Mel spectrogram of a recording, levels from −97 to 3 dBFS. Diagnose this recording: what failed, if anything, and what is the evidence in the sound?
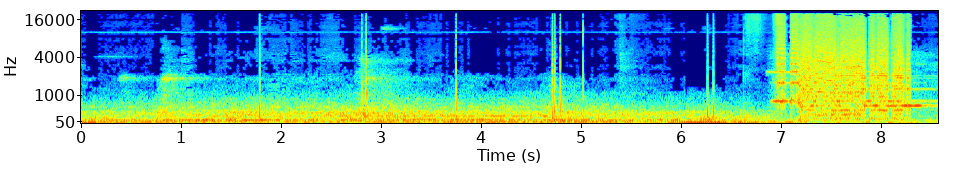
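Integer overflow in a fixed-point gain or sample-format conversion stage: peaks past full scale wrap to the opposite sign instead of being limited, giving violent cracks at 1.78 s, 2.80–2.85 s, 3.75 s, 4.71–5.02 s, 6.26–6.32 s and 6.94–8.28 s, where the overdrive reaches about 9 dB. Clipping would only flatten those peaks into a duller buzz.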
